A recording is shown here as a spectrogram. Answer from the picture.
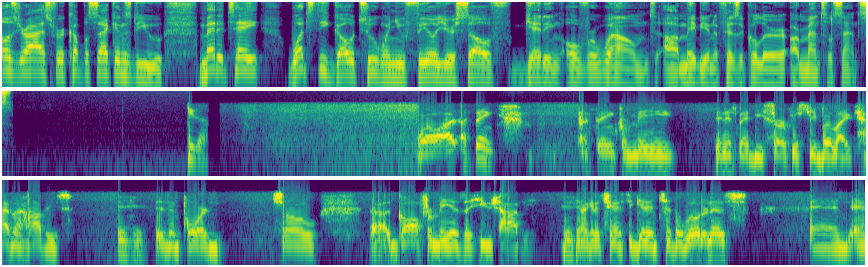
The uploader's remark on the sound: call in to MKE in the Morning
